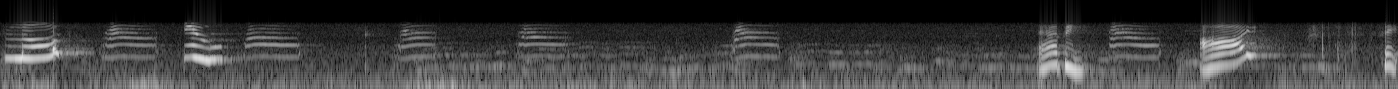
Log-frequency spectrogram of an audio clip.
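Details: Pet cat Abby copying the words "I love you" in a small room, answering with repeated short meows, a few drawn out and wavering near the end, alternating with a person's speech.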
